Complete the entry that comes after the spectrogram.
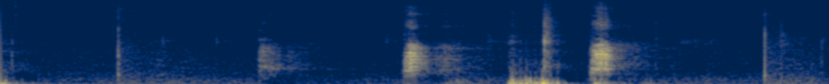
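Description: A house dog barks at someone at the front door, with a few faint yips and then a loud burst of three or four sharp barks close by. Long quiet gaps surround the barking.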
